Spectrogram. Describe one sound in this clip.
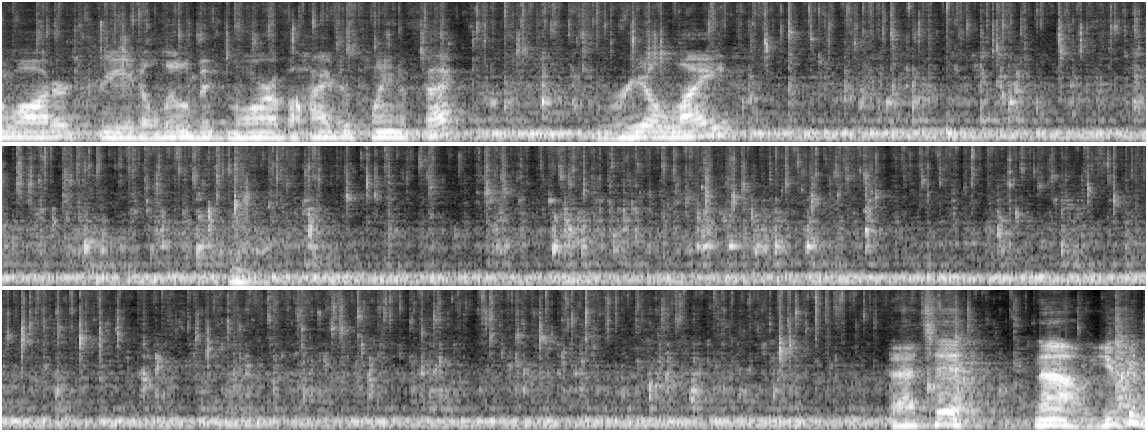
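Water runs steadily from a tap into a metal sink.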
